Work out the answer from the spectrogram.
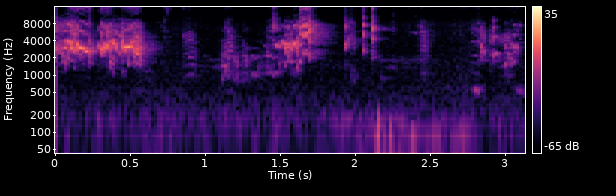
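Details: A budgerigar breeding pair chattering in loud, bright, buzzy chirps and quick warbled notes, with a few soft low taps.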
